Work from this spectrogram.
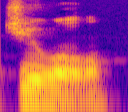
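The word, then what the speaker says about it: Joule: It's a a little place called Jewel. What's that? Uh, which is it's spelled J O U L E. J O U L E. Jewel.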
